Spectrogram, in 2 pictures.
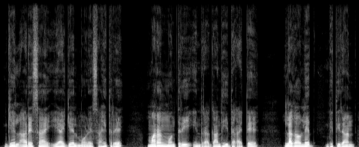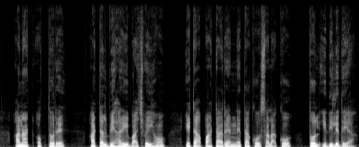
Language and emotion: Santali, neutral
